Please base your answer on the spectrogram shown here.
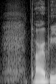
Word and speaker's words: Derby: Derby is how you pronounce it in England.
